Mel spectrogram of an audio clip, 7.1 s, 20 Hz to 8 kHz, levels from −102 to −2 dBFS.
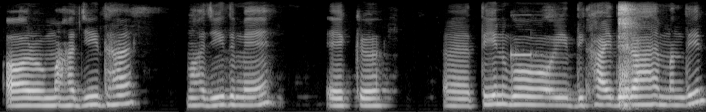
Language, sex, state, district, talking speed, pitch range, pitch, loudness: Hindi, female, Bihar, Muzaffarpur, 125 wpm, 200-225 Hz, 210 Hz, -27 LUFS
